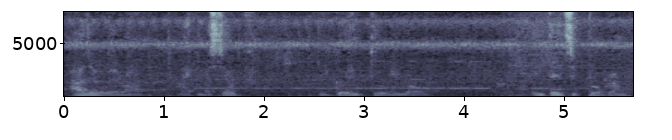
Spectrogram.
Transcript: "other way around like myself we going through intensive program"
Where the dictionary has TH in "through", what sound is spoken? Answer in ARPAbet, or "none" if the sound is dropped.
T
